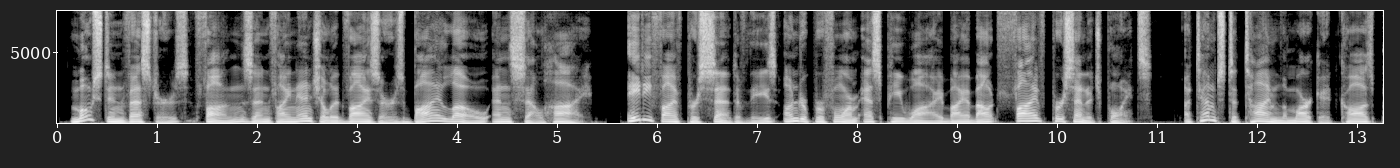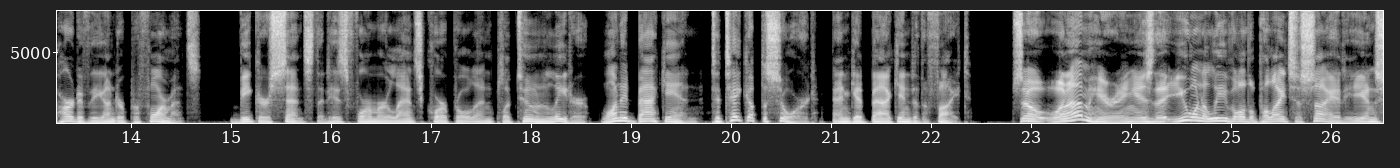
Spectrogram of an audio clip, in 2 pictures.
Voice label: Audiobook Various Styles; Audiobook Demo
